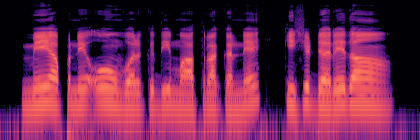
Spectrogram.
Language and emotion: Dogri, fearful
